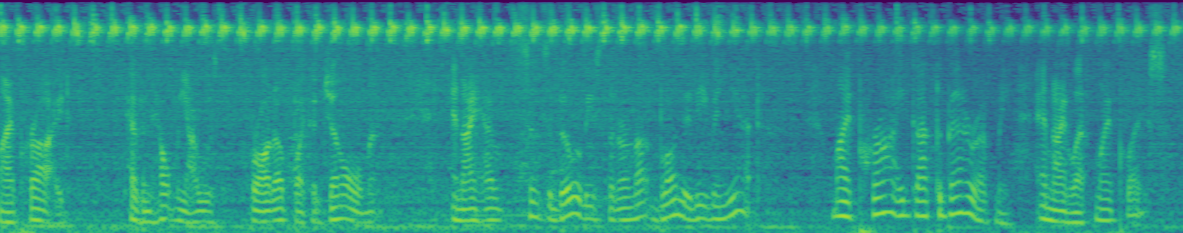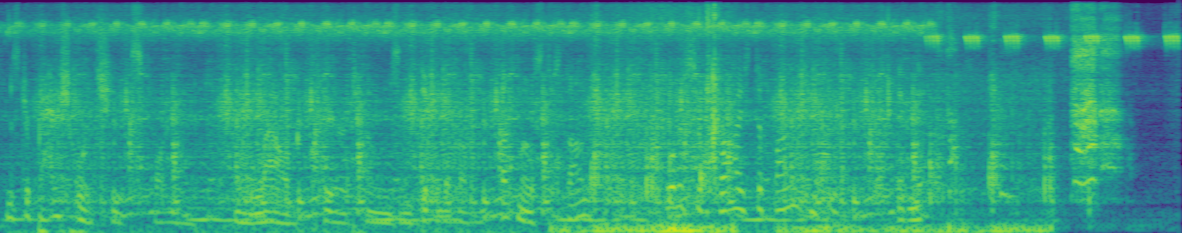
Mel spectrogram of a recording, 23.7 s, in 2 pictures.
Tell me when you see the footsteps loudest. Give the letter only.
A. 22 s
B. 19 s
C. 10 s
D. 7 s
B.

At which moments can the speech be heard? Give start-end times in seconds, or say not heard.
0.0-21.1.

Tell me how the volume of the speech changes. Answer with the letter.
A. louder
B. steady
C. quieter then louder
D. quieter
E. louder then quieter
B.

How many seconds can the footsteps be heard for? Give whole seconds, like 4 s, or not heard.
5 s.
